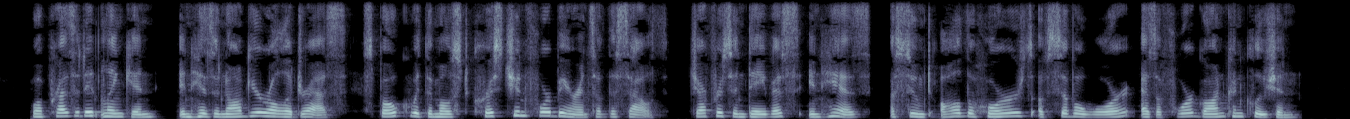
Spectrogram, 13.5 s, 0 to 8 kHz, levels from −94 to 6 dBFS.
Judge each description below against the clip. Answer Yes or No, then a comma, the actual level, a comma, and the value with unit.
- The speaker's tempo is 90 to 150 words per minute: Yes, average, 140 wpm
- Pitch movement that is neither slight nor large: Yes, average, 3.3 semitones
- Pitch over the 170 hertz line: Yes, high, 190 Hz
